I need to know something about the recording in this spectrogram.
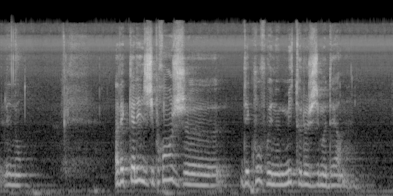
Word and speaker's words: Khalil Gibran: vous le connaissez tous Kalin Gibran je prononce à la française je prononce pas je prononce pas comme à la libanaise les noms avec Khalil Gibran je découvre une mythologie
